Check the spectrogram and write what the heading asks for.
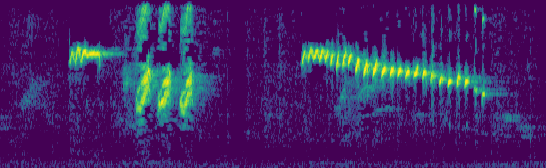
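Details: Konin singing a 'tembakan' phrase: three buzzy high chip notes, then a thin, very high whistle that breaks into a rapid trill of about fifteen pulses, slowly falling in pitch. Quiet background.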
